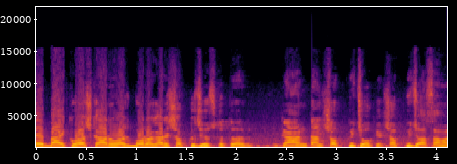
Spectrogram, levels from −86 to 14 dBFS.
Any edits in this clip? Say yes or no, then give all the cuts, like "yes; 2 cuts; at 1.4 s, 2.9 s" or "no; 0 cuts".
no; 0 cuts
